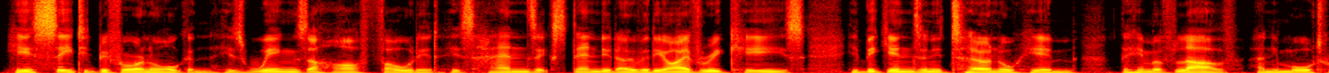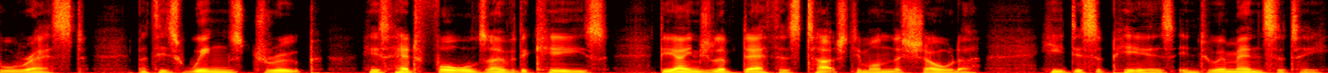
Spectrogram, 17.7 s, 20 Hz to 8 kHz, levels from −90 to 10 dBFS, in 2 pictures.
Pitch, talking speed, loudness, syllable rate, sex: 105 Hz, 185 wpm, -21 LUFS, 5.1 syllables/s, male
